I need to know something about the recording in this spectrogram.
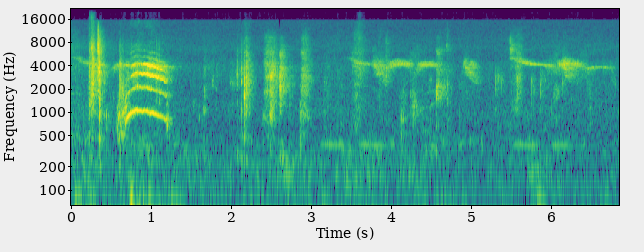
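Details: Cat with kittens, a mother trying to escape through a window with her young: one arched, rising-then-falling mew with clear harmonics near the start, followed by faint thin high tones and light rustling.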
